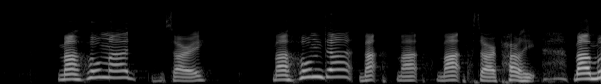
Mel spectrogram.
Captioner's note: stutters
